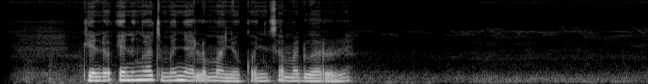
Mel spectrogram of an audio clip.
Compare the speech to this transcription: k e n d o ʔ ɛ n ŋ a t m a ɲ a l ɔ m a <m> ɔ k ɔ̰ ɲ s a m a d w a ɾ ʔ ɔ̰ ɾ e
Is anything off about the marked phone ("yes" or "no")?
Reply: yes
